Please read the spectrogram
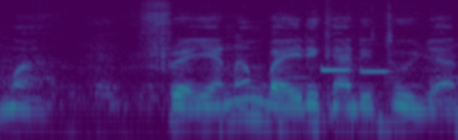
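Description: A man speaking, with two short electronic beeps near the end, the second a little lower in pitch than the first.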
